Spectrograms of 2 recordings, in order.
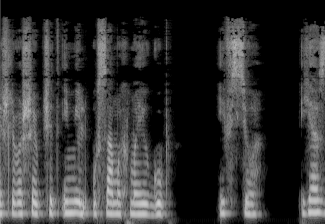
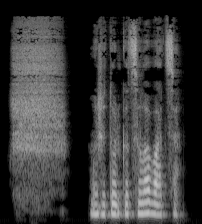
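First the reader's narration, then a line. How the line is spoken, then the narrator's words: Flustered mumble. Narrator (Russian): сбивчиво бормочет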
